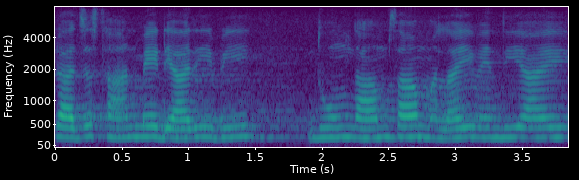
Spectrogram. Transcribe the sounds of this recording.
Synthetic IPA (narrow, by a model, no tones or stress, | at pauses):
ɾaːd͡ʑɪst̪ʰaːnmẽɗjaːɾibɪ | d̪ʱuːmd̪ʱaːmsãmɐlaːiʋẽːn̆d̪iaːɦeː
